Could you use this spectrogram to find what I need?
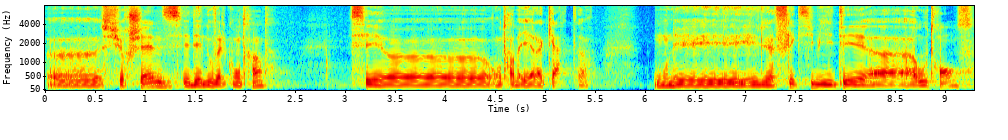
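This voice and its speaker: At a very slow pace, the speaker's pitch rises and falls an ordinary amount. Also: man, very deep, low pitch for a man. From northern France. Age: 40s. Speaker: assembly line worker and union secretary; car factory worker guest. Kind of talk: panel discussion. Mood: aggrieved, indignant. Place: studio. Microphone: lapel.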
